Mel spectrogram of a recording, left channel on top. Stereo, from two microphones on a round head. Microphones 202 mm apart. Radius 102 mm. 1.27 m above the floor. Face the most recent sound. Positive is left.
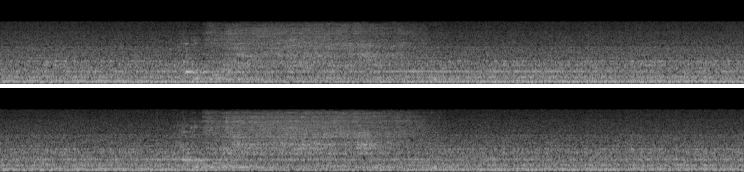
turn(degrees=-55)  # may be behind; listen again after turning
